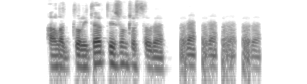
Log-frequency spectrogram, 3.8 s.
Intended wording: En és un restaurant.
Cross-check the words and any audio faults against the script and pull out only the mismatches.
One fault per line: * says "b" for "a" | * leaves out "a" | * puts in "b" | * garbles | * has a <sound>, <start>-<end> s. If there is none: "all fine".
* puts in "l'actualitat"
* has a laugh, 2.2-3.3 s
